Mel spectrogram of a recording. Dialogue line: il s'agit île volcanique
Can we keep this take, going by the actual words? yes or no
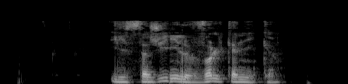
yes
